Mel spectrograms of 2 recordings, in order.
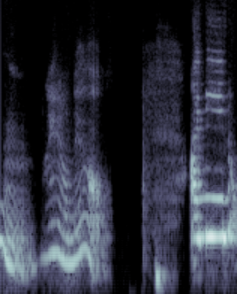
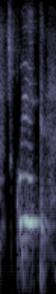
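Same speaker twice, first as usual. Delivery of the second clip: very high, soft mouse squeak; a thin frightened squeak; tiny squeak; 11 dB quieter than usual. Acted. Mouse squeaking mid-request to the lion, tiny and high.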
